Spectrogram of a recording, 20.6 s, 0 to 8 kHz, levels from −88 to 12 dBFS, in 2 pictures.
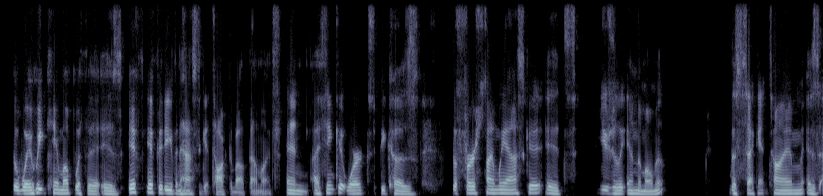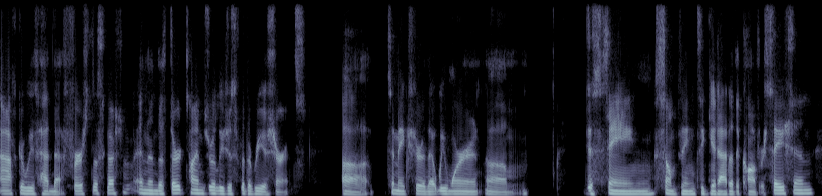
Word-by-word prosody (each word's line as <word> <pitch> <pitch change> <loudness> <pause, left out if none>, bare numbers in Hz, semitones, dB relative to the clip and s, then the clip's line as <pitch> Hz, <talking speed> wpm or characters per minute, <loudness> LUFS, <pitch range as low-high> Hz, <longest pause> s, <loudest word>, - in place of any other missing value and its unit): the 130 - +4
way 125 0 +6
we 150 +1 +6
came 135 -3 0
up 130 - +2
with 130 -2 0
it 110 -2 0
is, 110 -3 0
if 165 +1 +5
if 160 -1 +4
it 140 - +3
even 125 -3 +3
has 115 -1 +1
to - - -15
get - - -7
talked - - 0
about - - -4
that - - -5
much, - - -11
and 115 -5 +1
I 125 - +1
think 150 +5 -4
it - - +3
works 125 0 +1
because 105 -6 -1 0.4
the - - +2
first 140 -1 +2
time 140 -2 +3
we 140 0 +2
ask 135 +2 0
it, 150 0 +2
it's 120 -5 -2 0.3
usually 125 -2 0
in 125 -1 +1
the - - +1
moment. 105 +1 -1 0.8
The - - +2
second - - -1
time 120 0 +2
is 120 -4 -1
after 115 +2 +1
we've 115 -3 +1
had 110 -2 -1
that 100 - -3
first 110 +1 -1
discussion, 130 +4 -3
and 140 -3 0
then 120 -1 +2
the 115 - +2
third 140 +1 +2
time's 130 -4 0
really 120 -2 +3
just 115 -1 -3
for 125 - -1
the 110 - -1
reassurance, 105 -4 -3 0.5
uh, - - +1 0.3
to 135 - -2
make 110 -3 0
sure 110 -2 0
that 100 +2 +1
we 115 - +2
weren't, 105 -2 +1
um, 90 +3 -4 0.8
just - - -1
saying 105 -2 +2
something 105 -2 0
to 115 - -3
get 105 +1 +1
outta 100 +1 +4
the 100 - -6
conversation, 130 +6 +1
120 Hz, 210 wpm, -24 LUFS, 110-130 Hz, 0.8 s, way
